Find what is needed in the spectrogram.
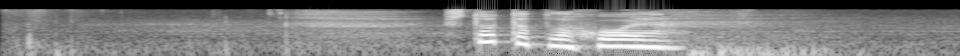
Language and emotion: Russian, sad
